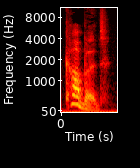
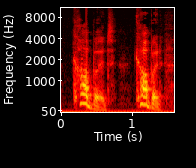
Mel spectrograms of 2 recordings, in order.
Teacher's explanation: the p is silent and the board is not a board it's a bud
